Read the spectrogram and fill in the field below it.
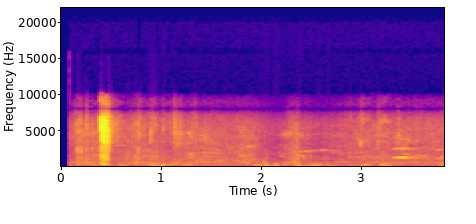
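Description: A single sharp, explosive burst from a goat, consistent with a sneeze, followed by outdoor background noise and faint voices.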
